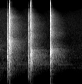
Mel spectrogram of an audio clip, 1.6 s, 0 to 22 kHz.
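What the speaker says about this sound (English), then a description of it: "Are we going to do our 3 claps?" Three sharp hand claps ring out in an even rhythm, each loud and close with a short echoing tail that fades after the last.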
